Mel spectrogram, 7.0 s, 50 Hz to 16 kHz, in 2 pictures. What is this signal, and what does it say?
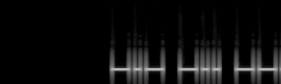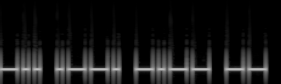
Morse code, heard as a keyed tone, about 17 wpm, 700 Hz. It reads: KD8PYM
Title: USA Call Signs Repeated 2x 17wpm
